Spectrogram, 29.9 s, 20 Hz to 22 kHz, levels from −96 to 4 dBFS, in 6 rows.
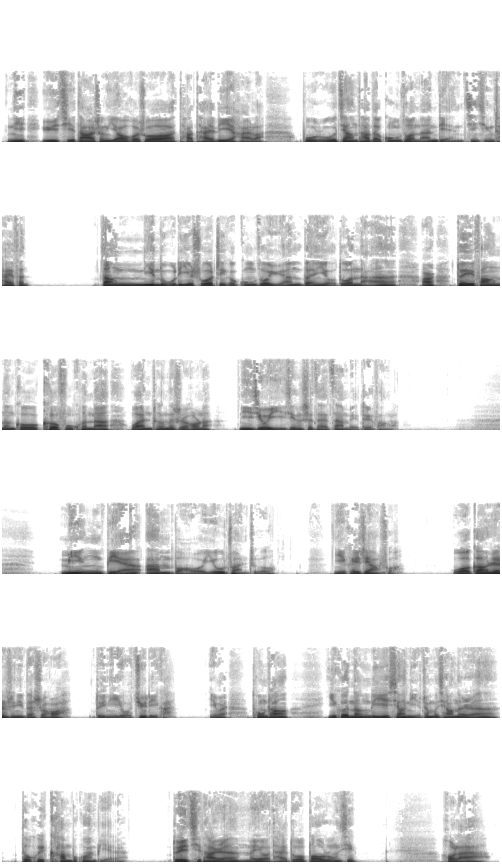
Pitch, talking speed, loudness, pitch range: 105 Hz, 260 characters per minute, -21 LUFS, 90-130 Hz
